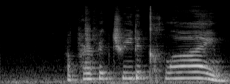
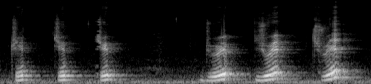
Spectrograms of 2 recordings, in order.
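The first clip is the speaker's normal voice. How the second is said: raindrops dripping; 3 semitones lower, 4 dB louder, much slower than usual. Acted. Rain dripping sound effect.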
